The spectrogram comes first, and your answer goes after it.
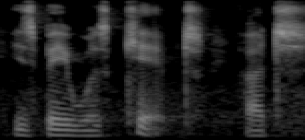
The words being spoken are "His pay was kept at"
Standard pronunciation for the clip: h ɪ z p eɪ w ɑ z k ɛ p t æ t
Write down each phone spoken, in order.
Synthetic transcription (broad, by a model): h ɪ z b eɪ w ɑ z k ɛ p t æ t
